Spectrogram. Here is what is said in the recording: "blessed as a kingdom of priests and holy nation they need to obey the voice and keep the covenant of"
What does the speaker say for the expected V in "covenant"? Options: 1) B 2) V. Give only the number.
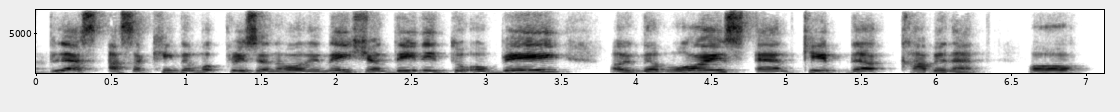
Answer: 1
